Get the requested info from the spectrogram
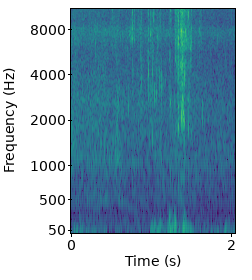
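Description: Water draining into an eel burrow in wet mud, faint, with a brief louder patch about a second in. The water keeps going in, a sign that the hole runs through to an outlet and is a real eel burrow.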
